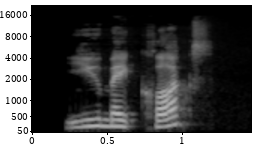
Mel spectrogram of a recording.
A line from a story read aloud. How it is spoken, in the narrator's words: she said sweetly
